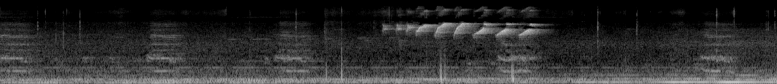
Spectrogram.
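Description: A small bird sings a quick run of about eight high chirps a little past the middle, the loudest sound here. A softer, lower call repeats about every second and a half over a steady low hum.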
